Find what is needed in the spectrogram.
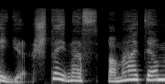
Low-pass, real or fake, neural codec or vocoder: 14.4 kHz; fake; codec, 44.1 kHz, 2.6 kbps, DAC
